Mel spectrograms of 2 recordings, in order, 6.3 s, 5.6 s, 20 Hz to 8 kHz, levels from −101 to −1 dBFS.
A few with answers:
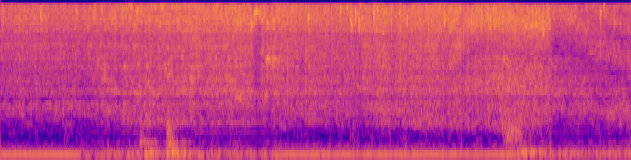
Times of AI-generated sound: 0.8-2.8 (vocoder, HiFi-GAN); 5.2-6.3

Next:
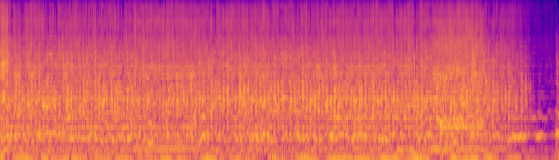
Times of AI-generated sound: 0.0-5.6 (vocoder, BigVGAN v2)

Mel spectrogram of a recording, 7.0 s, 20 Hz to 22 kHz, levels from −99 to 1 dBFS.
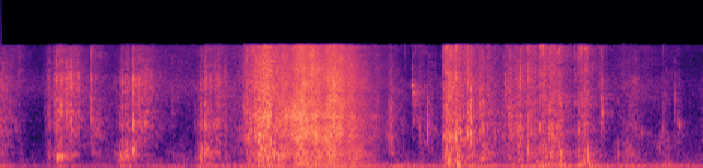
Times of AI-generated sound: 2.8-3.9 (vocoder, WaveNeXt)

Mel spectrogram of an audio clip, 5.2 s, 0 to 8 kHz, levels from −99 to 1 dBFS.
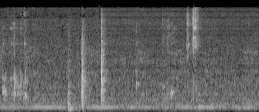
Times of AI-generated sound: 2.0-5.2 (codec, DAC)

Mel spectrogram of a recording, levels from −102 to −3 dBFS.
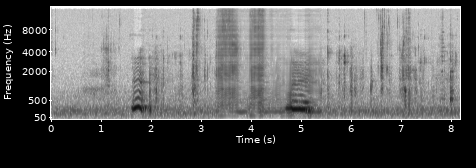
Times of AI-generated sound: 3.3-5.4 (vocoder, BigVGAN v2)

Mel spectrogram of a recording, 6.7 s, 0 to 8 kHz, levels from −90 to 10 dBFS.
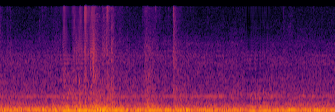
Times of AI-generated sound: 1.2-1.9 (vocoder, BigVGAN v2); 4.9-5.4

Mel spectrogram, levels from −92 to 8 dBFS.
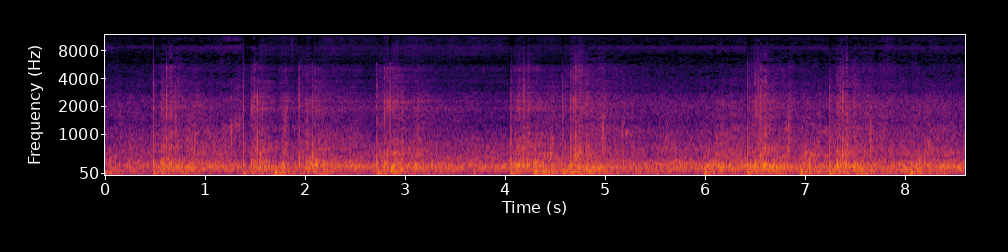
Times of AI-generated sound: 1.5-4.8 (codec, SNAC)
